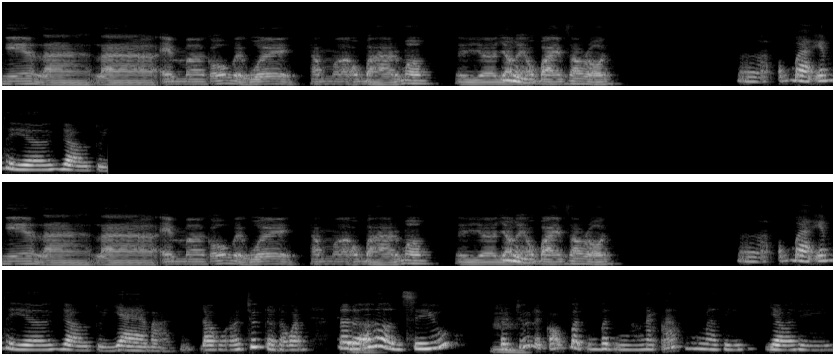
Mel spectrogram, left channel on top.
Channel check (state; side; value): drops out; left; at 9.4 s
